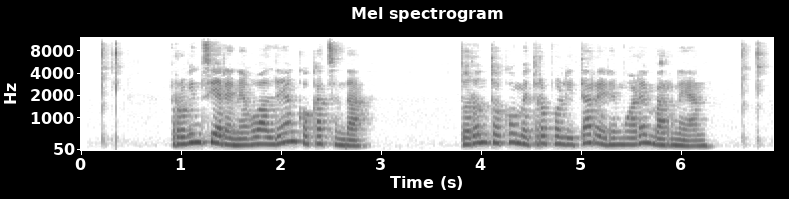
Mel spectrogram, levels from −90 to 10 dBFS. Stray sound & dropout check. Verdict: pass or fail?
pass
